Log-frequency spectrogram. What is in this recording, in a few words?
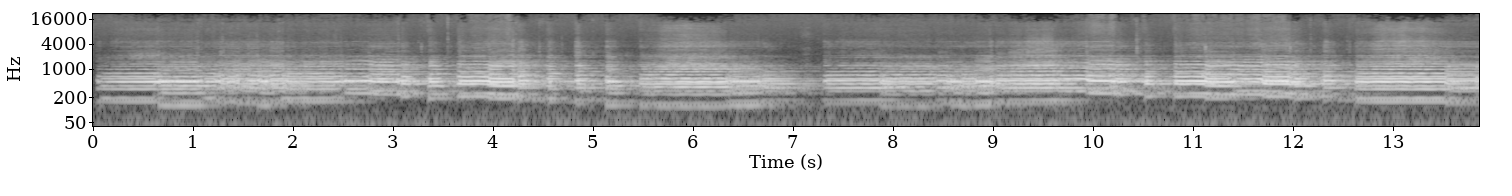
together, bassoon; Quintuplets have been added to the end of the vibrato exercise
